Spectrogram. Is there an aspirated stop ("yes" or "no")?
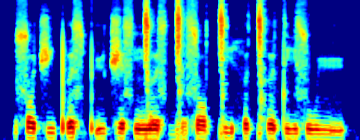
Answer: yes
